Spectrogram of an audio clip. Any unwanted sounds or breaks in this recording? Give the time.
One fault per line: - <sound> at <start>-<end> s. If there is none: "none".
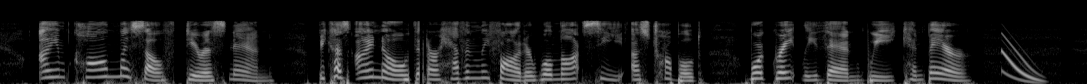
- dropout at 4.2-4.2 s
- chirp at 10.0-10.5 s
